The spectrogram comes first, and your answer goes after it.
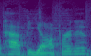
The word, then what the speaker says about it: Papilloperative: I think it's pronounced Papioperative because it's a play on Papillon, which is.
